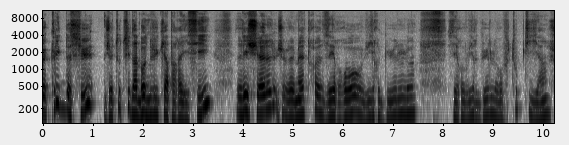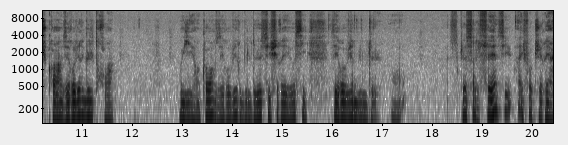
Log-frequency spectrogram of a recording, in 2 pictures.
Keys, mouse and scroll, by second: 0.2-3.4 drag, 4.2-5.7 drag, 5.7 typing, 7.0 typing, 11.0 typing, 12.1 Return, 14.1-15.9 drag, 15.7-17.0 typing, 18.5-20.4 drag, 19.4-20.2 typing.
